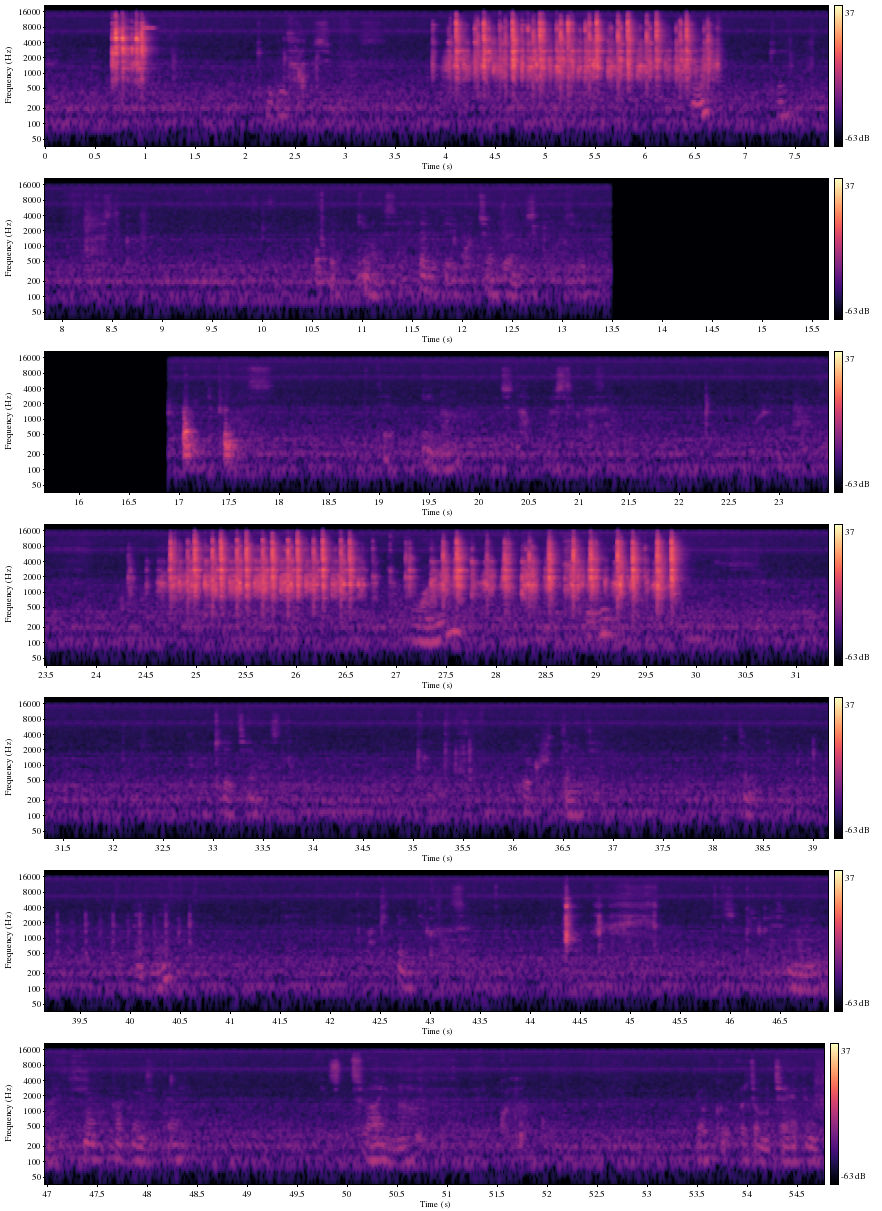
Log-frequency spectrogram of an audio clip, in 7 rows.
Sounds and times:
Speech: 2.1 - 3.4, 6.5 - 7.6, 10.5 - 13.3, 17.2 - 18.0, 19.0 - 21.4, 27.1 - 27.7, 33.0 - 33.8, 36.1 - 36.9, 40.0 - 40.5, 42.4 - 43.4, 45.9 - 48.4, 49.7 - 50.8, 53.5 - 54.7.

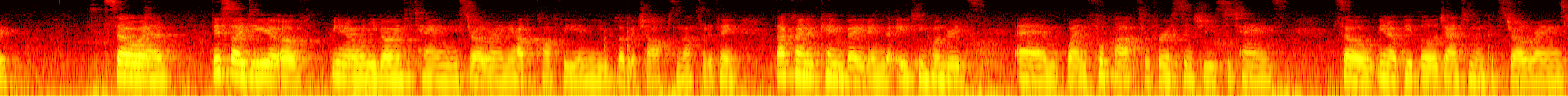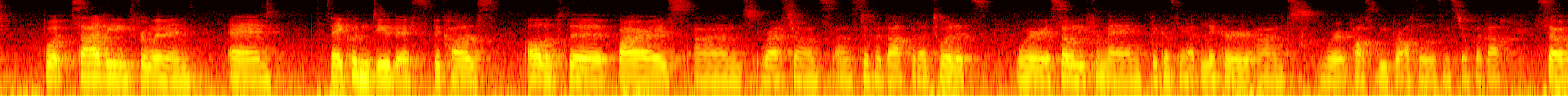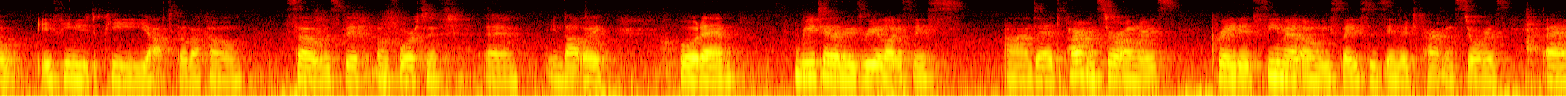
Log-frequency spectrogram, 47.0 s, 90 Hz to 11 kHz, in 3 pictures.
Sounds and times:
Speech: 0.0 - 0.2, 1.0 - 37.5, 38.1 - 47.0.

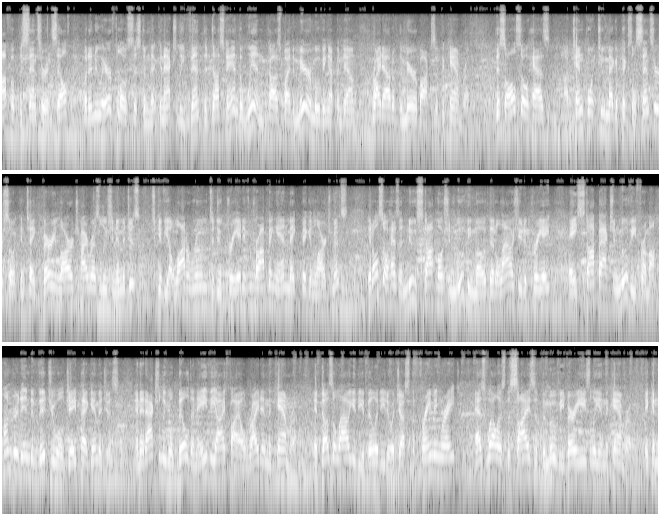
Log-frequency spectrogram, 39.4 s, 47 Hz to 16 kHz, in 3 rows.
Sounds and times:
Speech: 0.0 - 39.4.

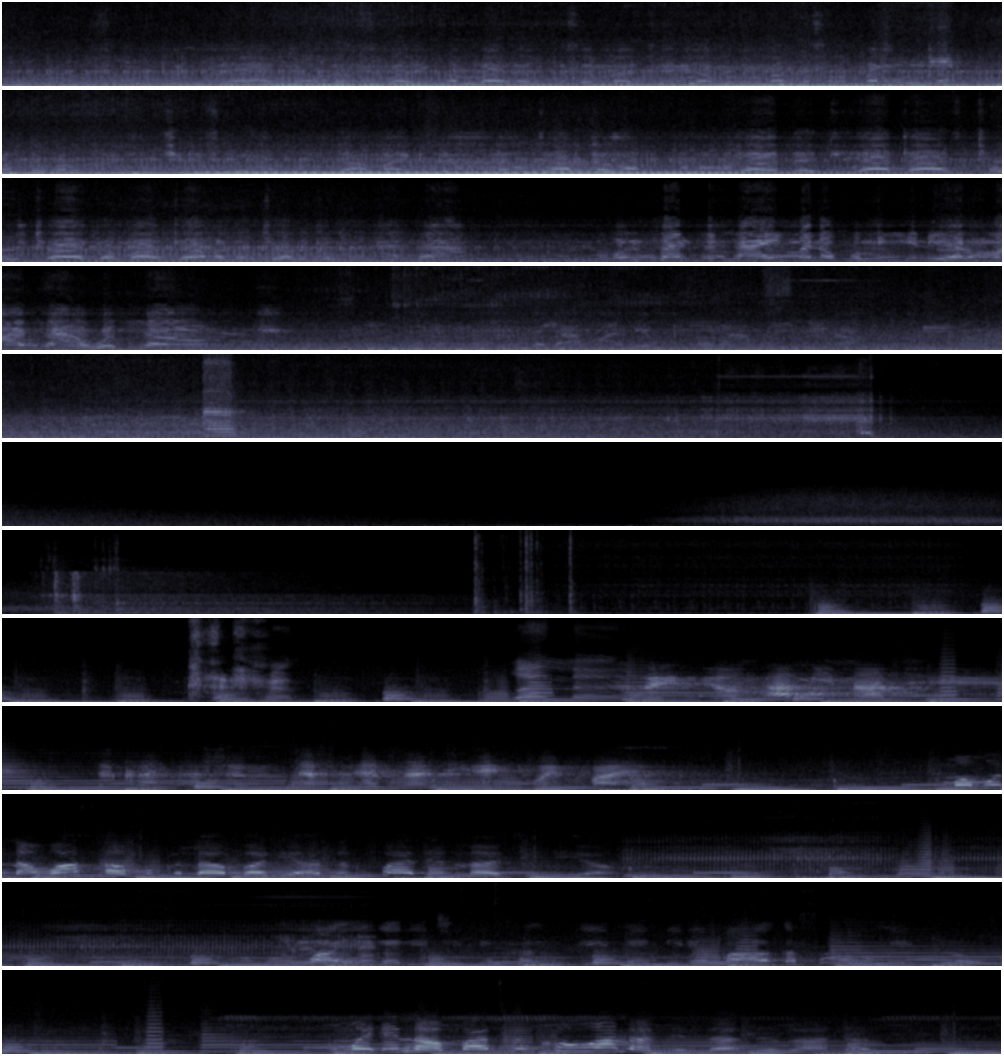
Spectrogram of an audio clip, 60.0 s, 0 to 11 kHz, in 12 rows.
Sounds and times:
Speech: 0.9 - 16.4, 37.5 - 43.3, 44.7 - 48.1, 51.2 - 54.9, 56.7 - 59.4.

